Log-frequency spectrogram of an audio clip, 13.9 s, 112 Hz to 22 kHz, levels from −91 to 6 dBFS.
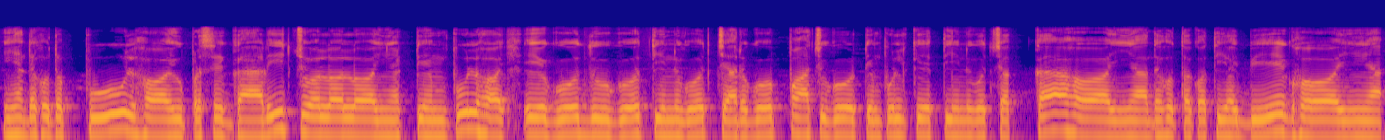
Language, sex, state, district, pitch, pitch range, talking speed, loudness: Bajjika, male, Bihar, Vaishali, 125 Hz, 120-130 Hz, 130 wpm, -18 LUFS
